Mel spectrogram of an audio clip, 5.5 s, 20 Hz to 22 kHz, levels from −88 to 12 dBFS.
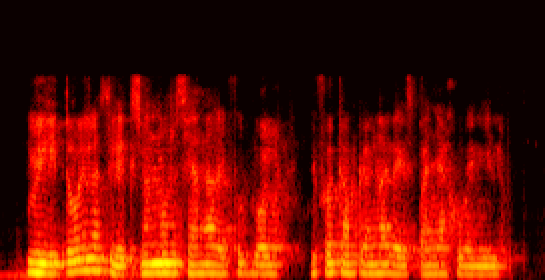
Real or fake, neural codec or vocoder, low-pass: fake; codec, 16 kHz, 2 kbps, FreqCodec, smaller model; 7.2 kHz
